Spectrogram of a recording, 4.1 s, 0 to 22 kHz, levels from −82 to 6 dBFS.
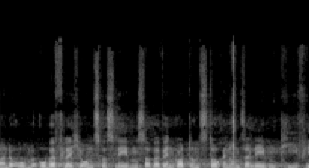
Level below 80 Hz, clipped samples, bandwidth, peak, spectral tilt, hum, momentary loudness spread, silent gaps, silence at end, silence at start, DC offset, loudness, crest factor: -68 dBFS; under 0.1%; 17 kHz; -8 dBFS; -5 dB/octave; none; 6 LU; none; 0 s; 0 s; under 0.1%; -25 LUFS; 16 dB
